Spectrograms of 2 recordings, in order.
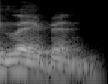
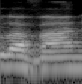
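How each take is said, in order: First: The name is said with an English pronunciation. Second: The name is said with a Hebrew pronunciation. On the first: "in English, it could be" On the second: "In Hebrew"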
